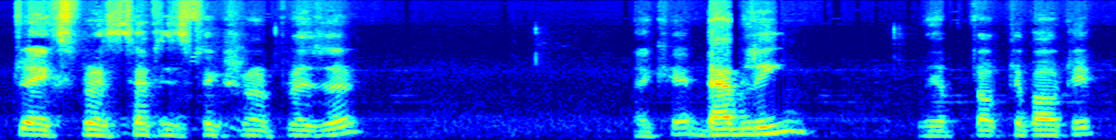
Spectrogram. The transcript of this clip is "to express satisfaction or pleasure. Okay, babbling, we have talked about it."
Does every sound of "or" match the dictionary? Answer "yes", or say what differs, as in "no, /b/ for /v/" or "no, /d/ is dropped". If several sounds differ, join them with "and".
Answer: no, /l/ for /ɹ/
